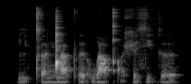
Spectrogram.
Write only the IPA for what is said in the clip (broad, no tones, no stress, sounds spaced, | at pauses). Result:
lʲ ḛ tʼ ɐ ŋ͡ǃ a pʼ ə ɾ ɔ̰ w aː qʼ ɔ̰ ʃ ɐ sʲ e k əː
